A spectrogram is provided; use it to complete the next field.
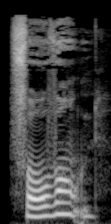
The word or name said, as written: forvogn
